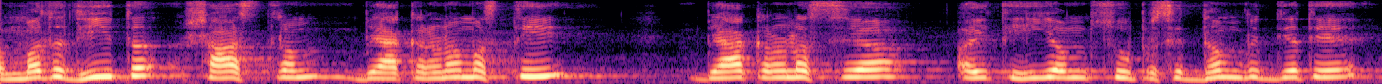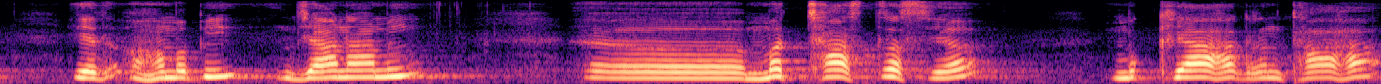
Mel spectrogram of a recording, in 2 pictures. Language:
Sanskrit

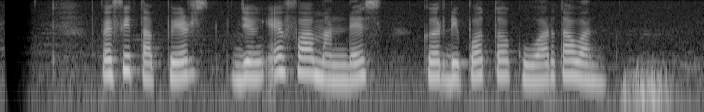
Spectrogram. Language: Sundanese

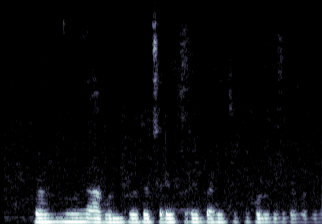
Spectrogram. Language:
Bangla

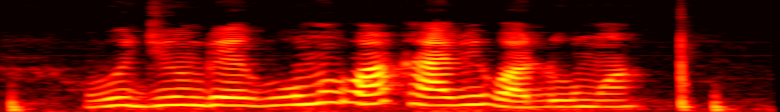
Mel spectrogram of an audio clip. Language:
Taita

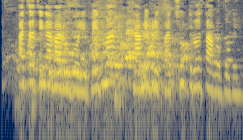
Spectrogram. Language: Georgian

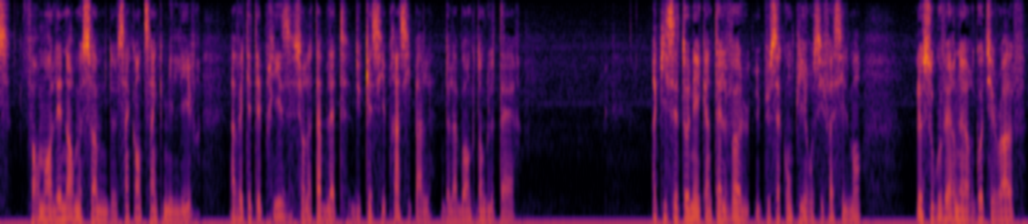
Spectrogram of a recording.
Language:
French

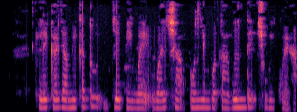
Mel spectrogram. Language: Guarani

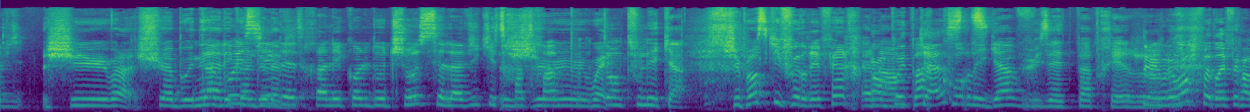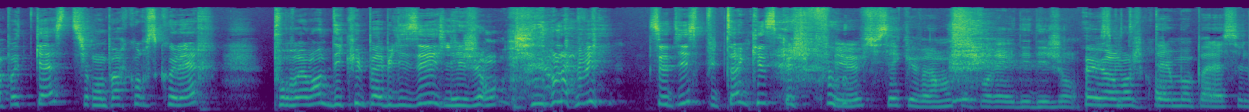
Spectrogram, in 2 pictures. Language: French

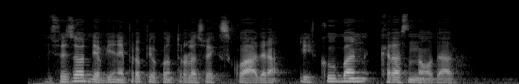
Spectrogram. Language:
Italian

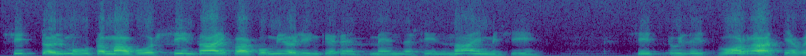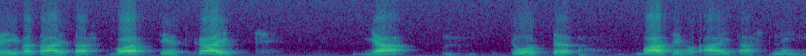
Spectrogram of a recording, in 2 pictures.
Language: Finnish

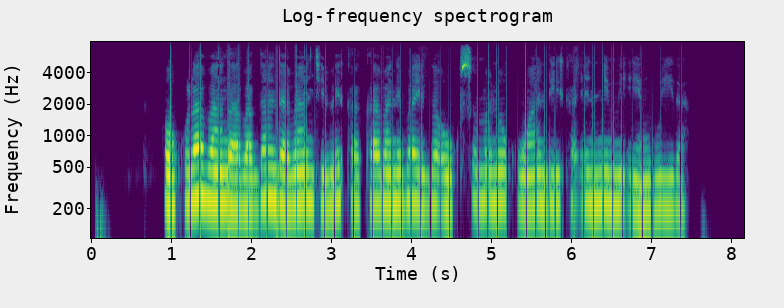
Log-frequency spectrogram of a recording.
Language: Ganda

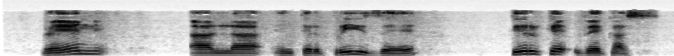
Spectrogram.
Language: Esperanto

